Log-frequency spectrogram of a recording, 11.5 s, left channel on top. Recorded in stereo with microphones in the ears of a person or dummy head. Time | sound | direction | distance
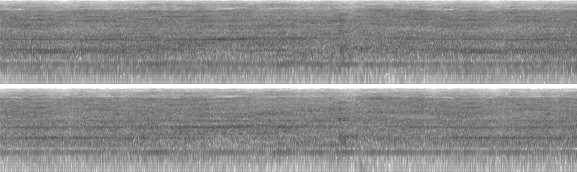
0.0 | an engine running | 25° right (ahead or behind) | 0.7 m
